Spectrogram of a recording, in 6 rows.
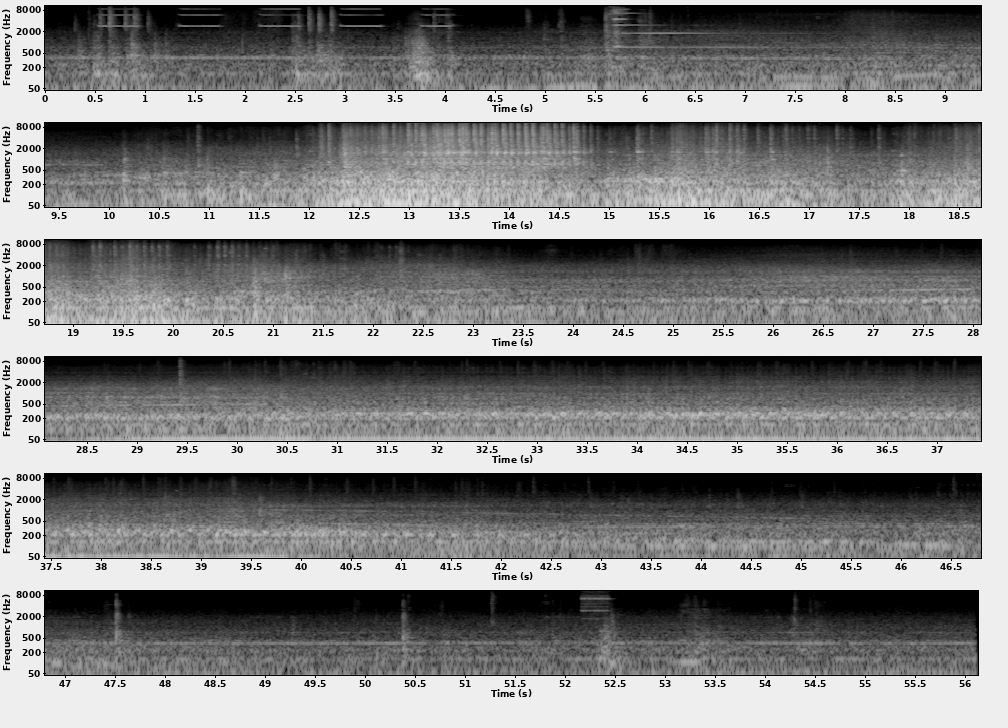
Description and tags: polish tram 105N
105n, streetcar, tram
